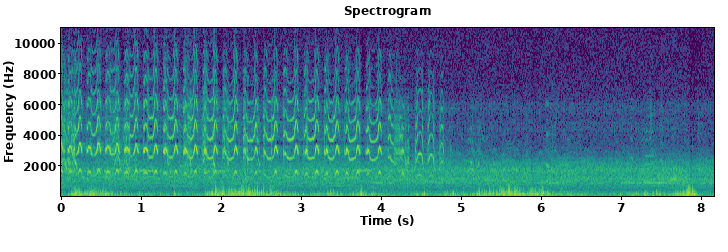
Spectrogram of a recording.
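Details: Black-tailed godwits in spring at Lingezegen, 3 April 2020: a fast run of nasal, wavy, looping notes, about four per second, for four and a half seconds, then fading away, with steady low wind rumble throughout.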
